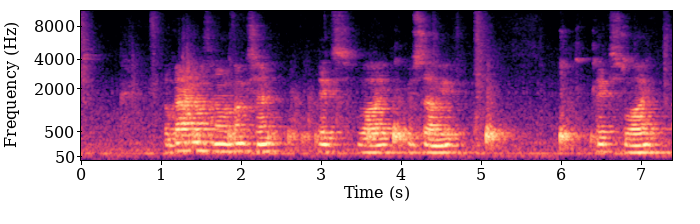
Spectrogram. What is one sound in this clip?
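A man speaks calmly, close by, as if explaining.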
